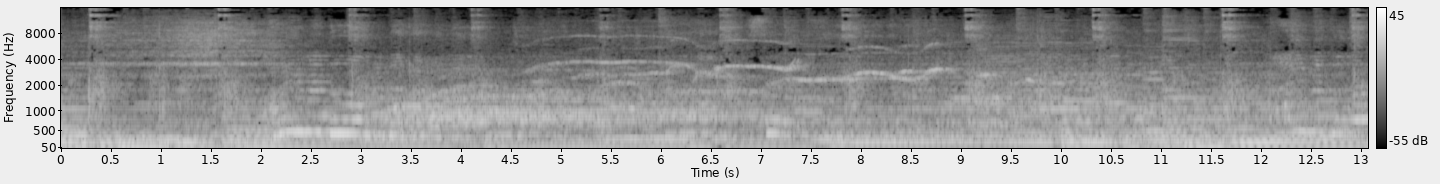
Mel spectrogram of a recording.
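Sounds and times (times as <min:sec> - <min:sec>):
live band music with singing: 0:00.0 - 0:13.0.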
